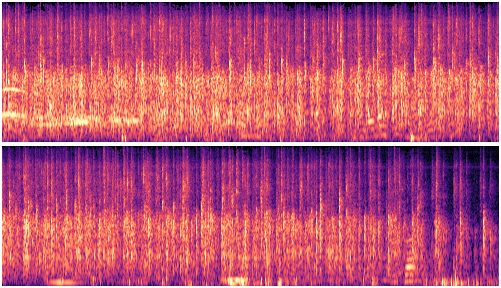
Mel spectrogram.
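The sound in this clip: Enthusiastic audience applause welcoming a band on stage, a dense, continuous patter of many hands that stays loud throughout and eases slightly near the end.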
